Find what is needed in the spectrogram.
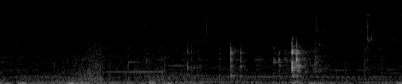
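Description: Vegetable peeler scraping the skin off a raw beetroot: faint scrapes and two sharper clicks a little after halfway, under quiet background music.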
